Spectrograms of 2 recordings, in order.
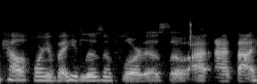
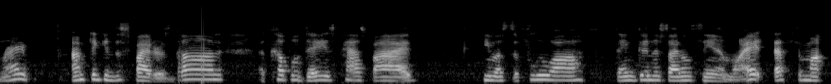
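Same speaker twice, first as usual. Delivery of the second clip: usual speaking voice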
